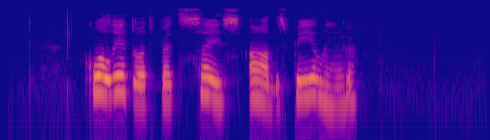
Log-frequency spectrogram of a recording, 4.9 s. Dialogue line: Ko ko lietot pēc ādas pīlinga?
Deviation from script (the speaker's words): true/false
true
